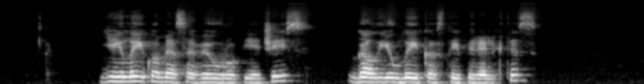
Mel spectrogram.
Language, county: Lithuanian, Panevėžys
